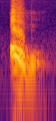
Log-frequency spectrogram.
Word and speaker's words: hour: is important such as a house but an hour why our is pronounced as a vowel house is pronounced as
